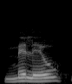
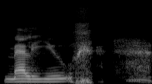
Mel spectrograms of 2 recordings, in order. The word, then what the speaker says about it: Meleu: many international people saying maliu and uh well i'm from brazil and it's portuguese and we say meleo here i'm one of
